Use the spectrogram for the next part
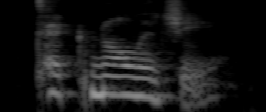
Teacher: That second syllable is stressed.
